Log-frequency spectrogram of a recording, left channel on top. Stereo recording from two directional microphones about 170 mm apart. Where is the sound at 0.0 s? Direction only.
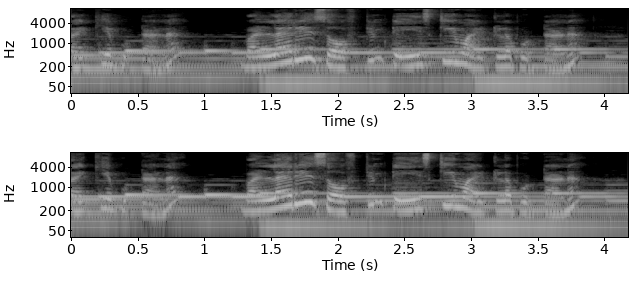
50° right (ahead or behind).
